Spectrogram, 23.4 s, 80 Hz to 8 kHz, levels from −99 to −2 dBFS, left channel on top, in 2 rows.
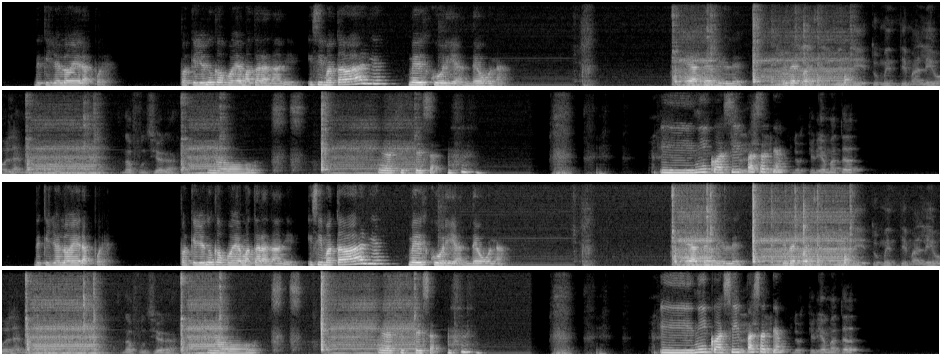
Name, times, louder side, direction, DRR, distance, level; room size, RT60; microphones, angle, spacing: voice 1, 0.4-1.3 2.2-4.8 5.1-6.3 8.5-9.2 9.8-10.1 14.3-15.4 16.4-17.6 20.0-21.5, right 2 dB, 45° right, 1.1 m, -25 dB
sound 1, 4.6-4.8 5.4-5.7 6.0-7.2 7.8-10.8 12.0-13.1 13.9-14.7 15.7-17.1 17.4-17.6, right 5 dB, 80° right, 0.9 m, -34 dB
voice 2, 9.6-13.9 18.6-19.3 19.8-20.0 20.5-22.4, right 1 dB, 5° left, 1.2 m, -43 dB
8.9 x 4.4 x 3.5 m
head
